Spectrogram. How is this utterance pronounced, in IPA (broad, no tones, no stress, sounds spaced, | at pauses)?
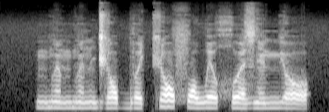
m b ɛ̃ m b ɛ̃ n d͡ʒ ɔ b ə t͡ʃ ɔ f ɔ w e χʷ ɛ z ẽ mʲ ɔ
